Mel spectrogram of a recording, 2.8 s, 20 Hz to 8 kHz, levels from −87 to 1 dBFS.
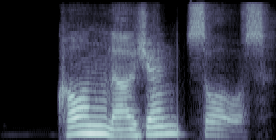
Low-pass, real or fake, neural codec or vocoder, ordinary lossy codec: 7.2 kHz; fake; codec, 16 kHz, 0.5 kbps, X-Codec, HuBERT features, trained on balanced general audio; AAC, 32 kbps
